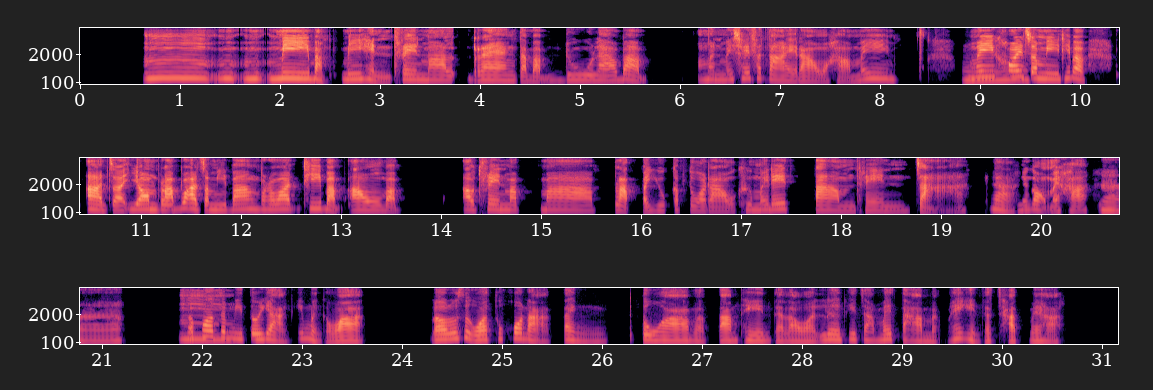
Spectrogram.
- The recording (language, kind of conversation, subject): Thai, podcast, ชอบแต่งตัวตามเทรนด์หรือคงสไตล์ตัวเอง?
- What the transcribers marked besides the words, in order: tsk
